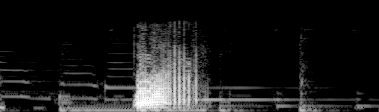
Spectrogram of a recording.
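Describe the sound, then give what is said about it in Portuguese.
A short, loud fart sound effect bursts out at once, a brief rippling blast lasting about a third of a second, standing alone with no talking around it. “Peido curto.”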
